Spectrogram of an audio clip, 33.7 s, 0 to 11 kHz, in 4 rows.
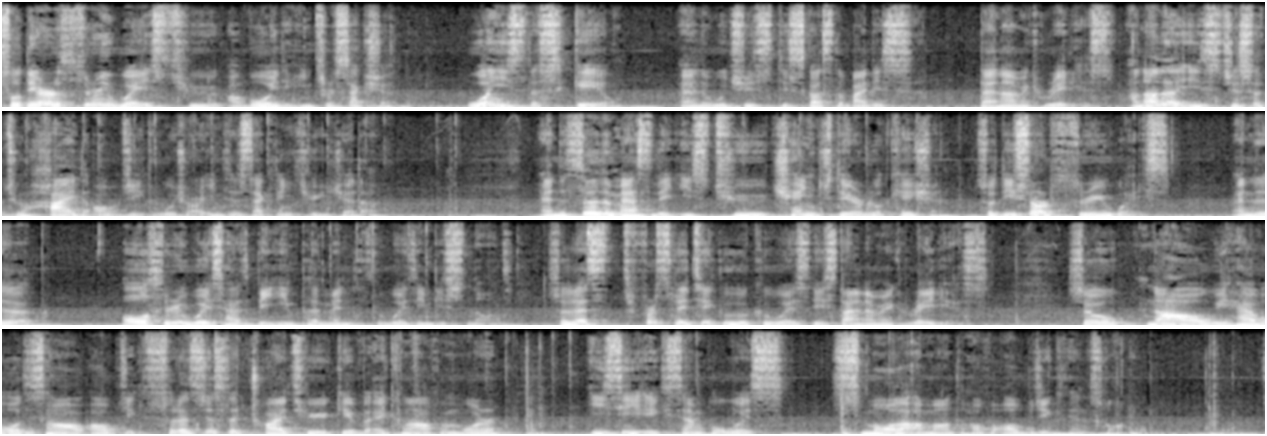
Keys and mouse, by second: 0.6-3.0 middle drag, 3.0-3.7 d, 5.2 d, 8.2 click, 8.7 click, 9.1 click, 9.4 click, 9.8 click, 10.2 click, 10.6 click, 11.0 click, 11.4 click, 12.4 middle click, 13.3 click, 13.7 click, 14.2 click, 14.5 click, 17.2-19.2 drag, 19.3 click, 19.7 click, 23.0-26.7 middle drag, 26.7-28.2 drag, 28.6 click, 29.9-31.5 drag, 32.4-33.6 middle drag.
